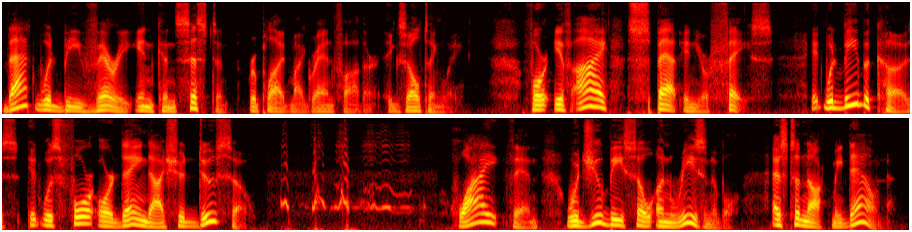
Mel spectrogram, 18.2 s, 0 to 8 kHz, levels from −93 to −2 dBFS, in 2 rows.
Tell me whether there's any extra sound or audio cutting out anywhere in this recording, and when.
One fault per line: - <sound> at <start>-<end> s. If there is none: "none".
- bark at 11.9-13.4 s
